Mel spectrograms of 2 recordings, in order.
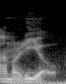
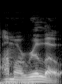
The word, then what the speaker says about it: Amarillo: we're going to Amarillo, or Amarillo, I think is how you say it in Texas. You don't say it the Spanish way, right?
